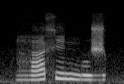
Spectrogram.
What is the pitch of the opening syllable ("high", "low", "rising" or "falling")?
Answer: rising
